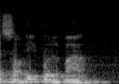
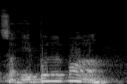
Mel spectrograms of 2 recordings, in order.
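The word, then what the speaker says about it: صاحب المال: shahibul Ma ada tulisannya sohibul Ma jangan disebut shhibul Mall beda kalau Mall l-nya dua kalau Mal a-nya dua jadi salah pengucapan beda nanti sohibul m ya sohibul ma orang yang memiliki harta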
